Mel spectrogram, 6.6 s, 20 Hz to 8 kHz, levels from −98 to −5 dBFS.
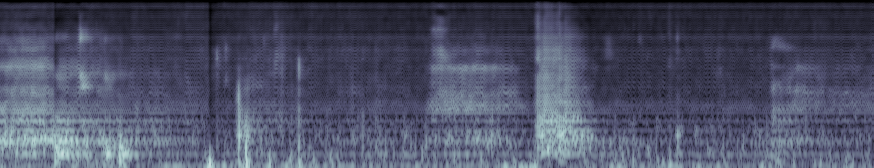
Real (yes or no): no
